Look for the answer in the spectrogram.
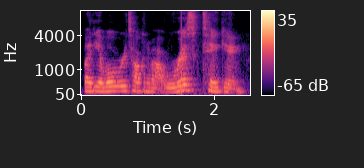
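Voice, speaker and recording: A woman hosts a casual livestream, chatting with viewers, thanking donors, and giving a motivational talk about taking risks. Her lowish voice has fairly even intonation at normal speed and sounds a little mellow. The room is echoey.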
